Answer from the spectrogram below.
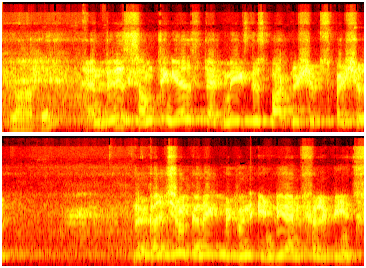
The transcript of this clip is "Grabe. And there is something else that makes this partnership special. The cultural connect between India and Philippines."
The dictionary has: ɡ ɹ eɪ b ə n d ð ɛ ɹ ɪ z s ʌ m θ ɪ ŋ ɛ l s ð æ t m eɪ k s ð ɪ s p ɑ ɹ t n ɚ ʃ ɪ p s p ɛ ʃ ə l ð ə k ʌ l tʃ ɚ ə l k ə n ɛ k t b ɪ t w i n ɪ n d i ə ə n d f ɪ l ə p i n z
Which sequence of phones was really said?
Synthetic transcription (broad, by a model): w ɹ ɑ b ə n d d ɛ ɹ ɪ z s ʌ m t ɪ ŋ ɛ l s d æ t m eɪ k s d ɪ s p ɑ ɹ t n ɚ ʃ ɪ p s p ɛ ʃ ə l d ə k ʌ l tʃ ɚ ə l k ə n ɛ k t b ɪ t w i n ɪ n d i ə ə n d f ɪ l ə p i n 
